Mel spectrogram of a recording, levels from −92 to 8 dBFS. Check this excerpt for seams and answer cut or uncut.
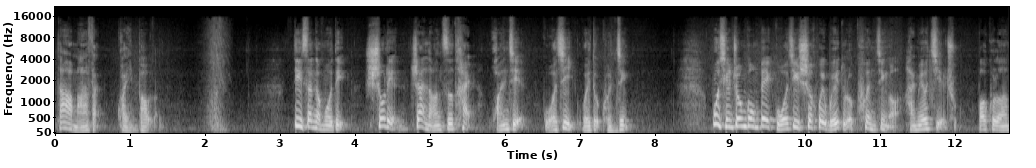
uncut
